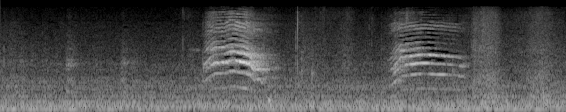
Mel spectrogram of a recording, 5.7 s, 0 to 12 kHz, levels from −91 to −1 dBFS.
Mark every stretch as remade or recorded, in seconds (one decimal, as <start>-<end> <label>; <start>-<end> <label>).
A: 0.0-5.7 recorded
